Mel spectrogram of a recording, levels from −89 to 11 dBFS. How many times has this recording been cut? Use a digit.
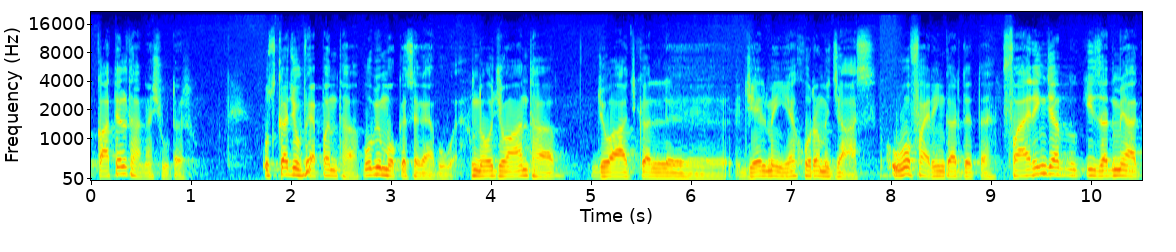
3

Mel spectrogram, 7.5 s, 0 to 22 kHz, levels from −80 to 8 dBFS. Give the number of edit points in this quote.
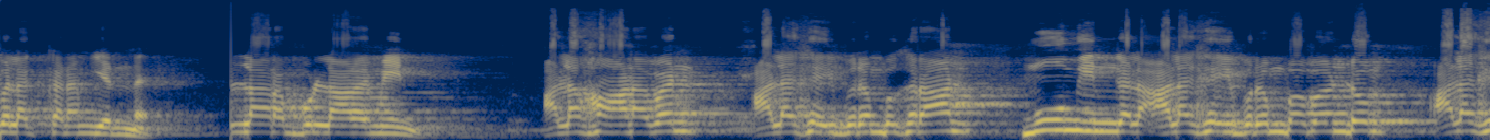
1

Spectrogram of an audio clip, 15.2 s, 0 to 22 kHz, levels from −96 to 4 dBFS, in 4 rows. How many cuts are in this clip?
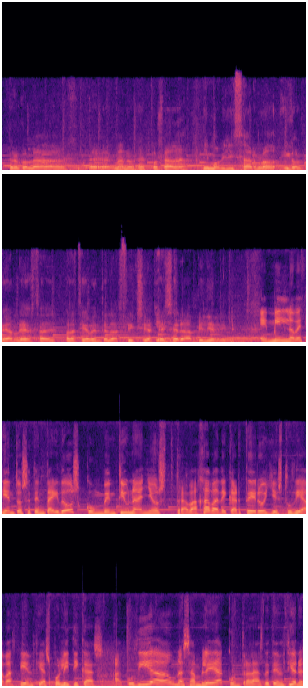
1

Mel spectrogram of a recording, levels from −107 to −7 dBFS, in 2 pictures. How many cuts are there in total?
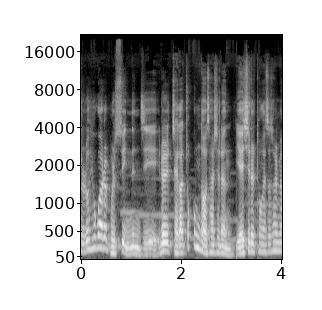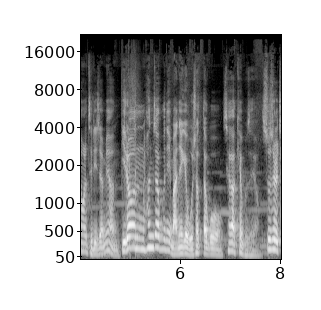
0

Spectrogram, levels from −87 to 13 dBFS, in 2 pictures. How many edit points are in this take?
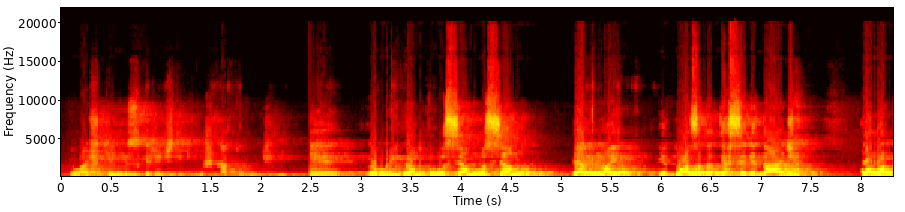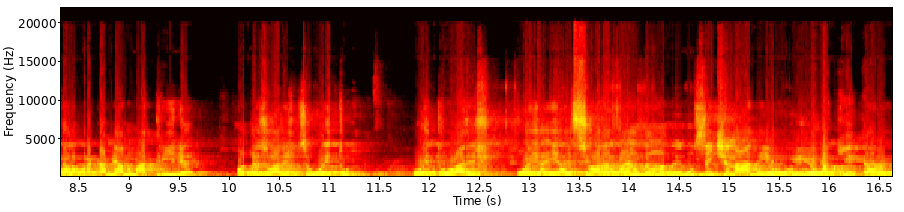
1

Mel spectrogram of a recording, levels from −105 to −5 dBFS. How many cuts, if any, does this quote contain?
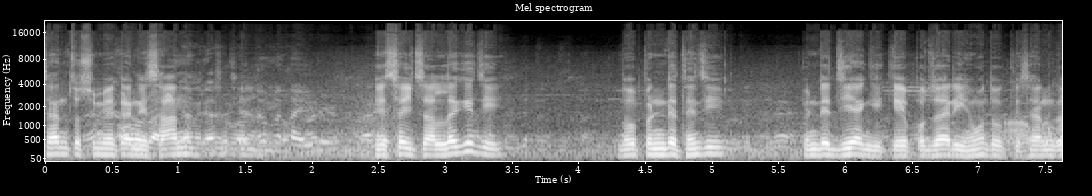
0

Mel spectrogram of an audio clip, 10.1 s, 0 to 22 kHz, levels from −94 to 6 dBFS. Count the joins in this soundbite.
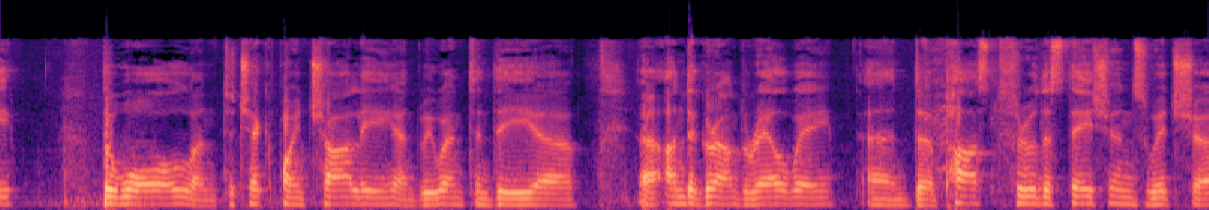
1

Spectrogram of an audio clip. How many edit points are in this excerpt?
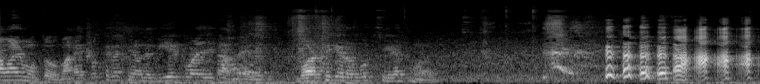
0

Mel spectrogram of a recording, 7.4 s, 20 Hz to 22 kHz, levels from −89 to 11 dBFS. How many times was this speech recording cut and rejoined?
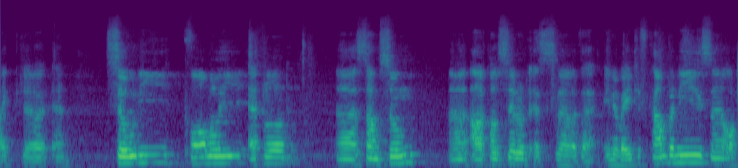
0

